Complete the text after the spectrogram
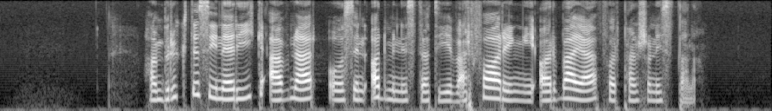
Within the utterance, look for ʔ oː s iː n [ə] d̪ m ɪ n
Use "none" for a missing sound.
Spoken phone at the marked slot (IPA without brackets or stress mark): ɑ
